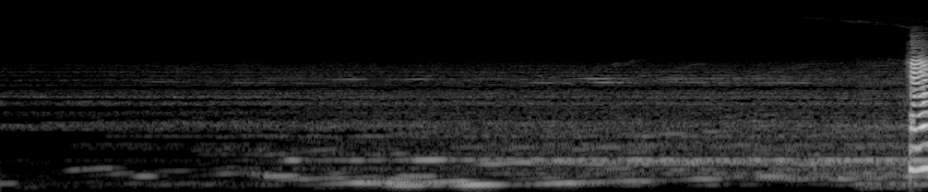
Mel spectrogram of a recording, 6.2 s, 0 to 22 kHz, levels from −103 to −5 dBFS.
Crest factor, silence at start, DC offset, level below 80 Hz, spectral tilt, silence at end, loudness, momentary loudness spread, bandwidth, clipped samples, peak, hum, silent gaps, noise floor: 30 dB; 3.1 s; under 0.1%; under -90 dBFS; -1 dB/octave; 0 s; -49 LUFS; 14 LU; 12 kHz; under 0.1%; -12 dBFS; none; none; -75 dBFS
